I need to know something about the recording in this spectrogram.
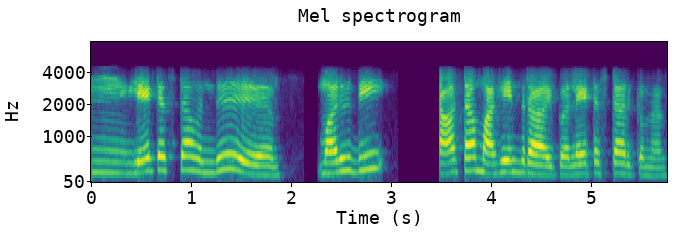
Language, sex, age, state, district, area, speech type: Tamil, female, 18-30, Tamil Nadu, Viluppuram, urban, conversation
